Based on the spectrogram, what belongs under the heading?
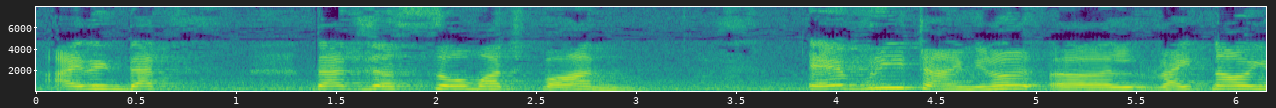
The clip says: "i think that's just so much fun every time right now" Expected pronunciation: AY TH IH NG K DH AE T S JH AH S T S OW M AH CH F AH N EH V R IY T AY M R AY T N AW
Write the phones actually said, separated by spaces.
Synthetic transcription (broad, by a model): AY T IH NG K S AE T S JH AH S T S OW M AH CH F AH N EH V R IY T AY M R AY T N AW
